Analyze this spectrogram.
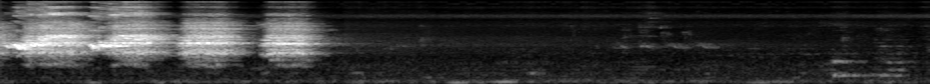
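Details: Four loud, scratchy, screeching bursts from a bird, repeated about every third of a second, then near silence with a few faint, low calls at the end.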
